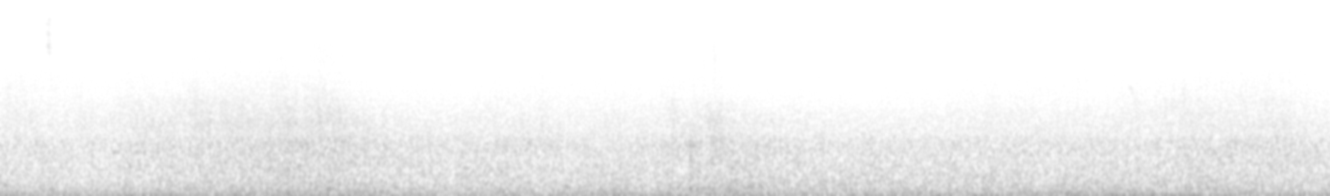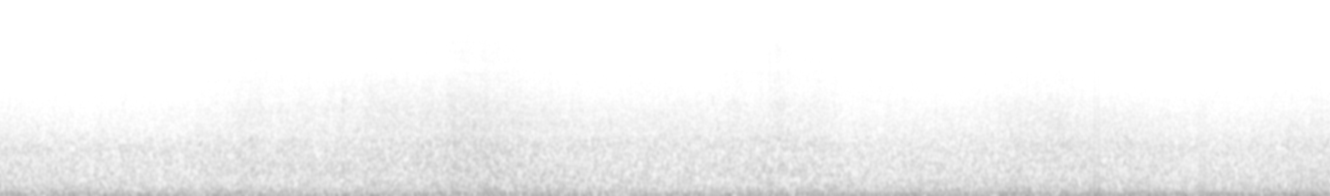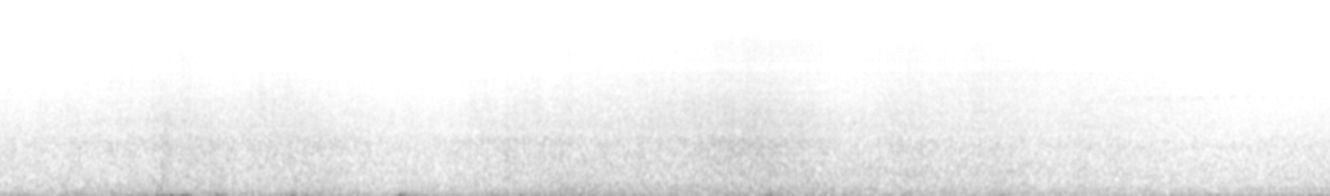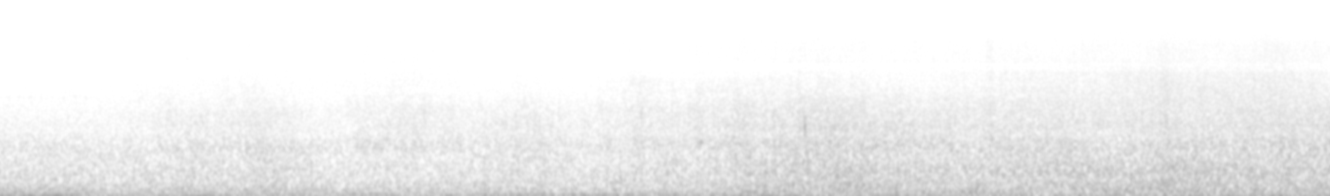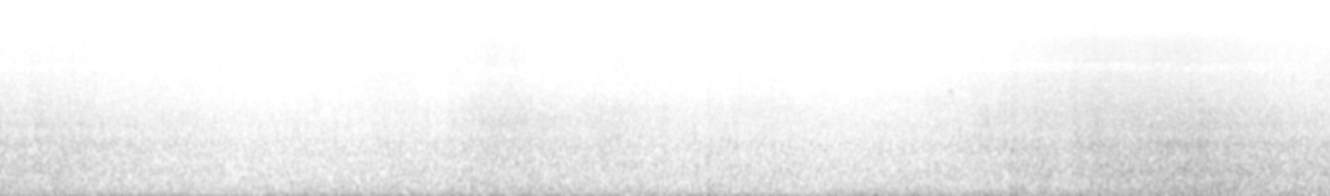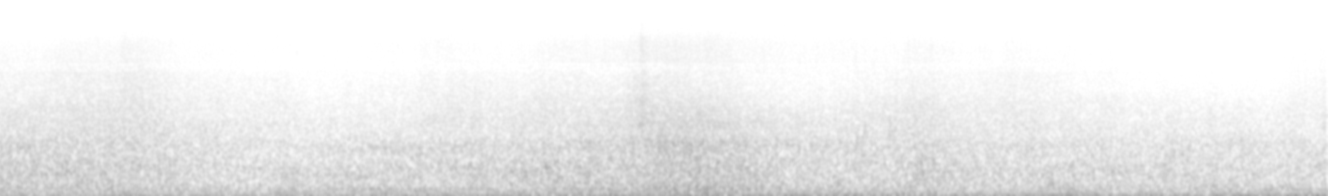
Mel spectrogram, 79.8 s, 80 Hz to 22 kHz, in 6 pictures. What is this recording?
Quiet shore in summer
Recording of a coast shore in summer, you can hear birds and insects.
Recorded with a Tascam DR-40 in A-B mode.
